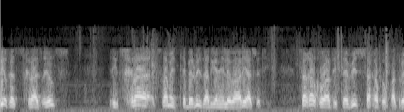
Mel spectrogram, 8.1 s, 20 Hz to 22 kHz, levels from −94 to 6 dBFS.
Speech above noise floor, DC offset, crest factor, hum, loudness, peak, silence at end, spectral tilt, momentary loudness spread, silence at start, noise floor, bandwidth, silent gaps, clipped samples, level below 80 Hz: 28 dB; under 0.1%; 14 dB; none; -14 LUFS; 0 dBFS; 0 s; -6.5 dB/octave; 9 LU; 0 s; -42 dBFS; 8 kHz; none; under 0.1%; -48 dBFS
